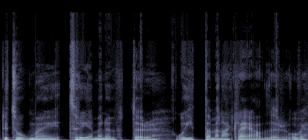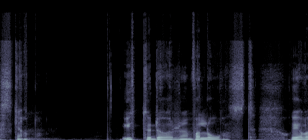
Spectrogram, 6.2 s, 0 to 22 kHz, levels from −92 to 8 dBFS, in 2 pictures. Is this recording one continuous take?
yes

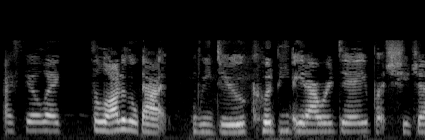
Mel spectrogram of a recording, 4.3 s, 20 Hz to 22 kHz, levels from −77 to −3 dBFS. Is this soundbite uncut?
no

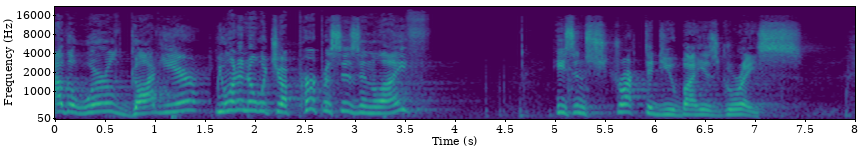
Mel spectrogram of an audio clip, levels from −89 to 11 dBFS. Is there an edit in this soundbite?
yes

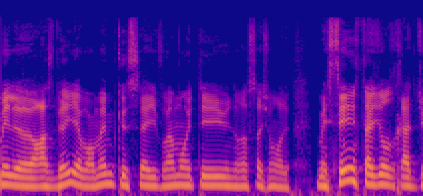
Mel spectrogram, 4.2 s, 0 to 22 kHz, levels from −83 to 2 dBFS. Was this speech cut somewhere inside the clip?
no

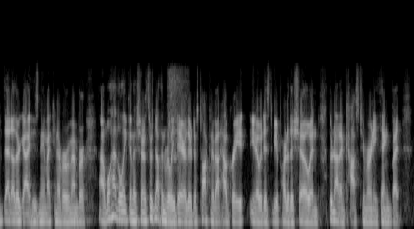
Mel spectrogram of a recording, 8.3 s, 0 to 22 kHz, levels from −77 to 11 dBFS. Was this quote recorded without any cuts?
yes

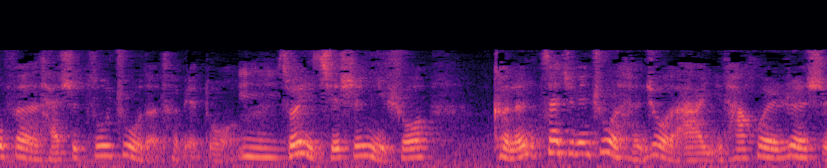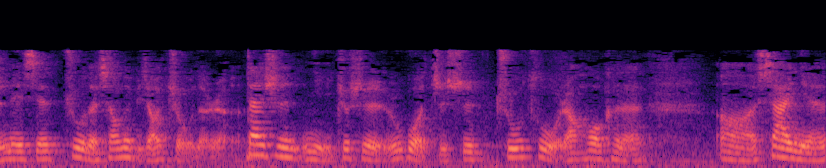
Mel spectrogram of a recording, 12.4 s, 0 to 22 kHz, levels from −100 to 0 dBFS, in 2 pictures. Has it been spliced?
yes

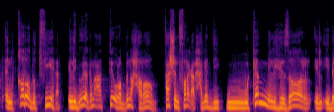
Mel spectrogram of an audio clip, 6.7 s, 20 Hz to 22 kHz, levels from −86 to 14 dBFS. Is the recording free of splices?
no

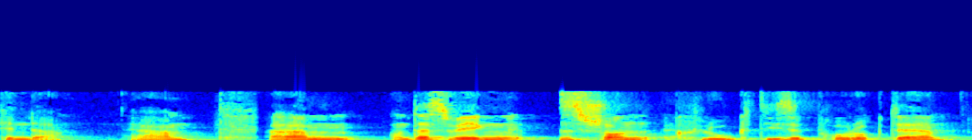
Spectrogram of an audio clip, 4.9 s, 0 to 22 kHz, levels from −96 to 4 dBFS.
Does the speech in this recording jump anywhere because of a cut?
yes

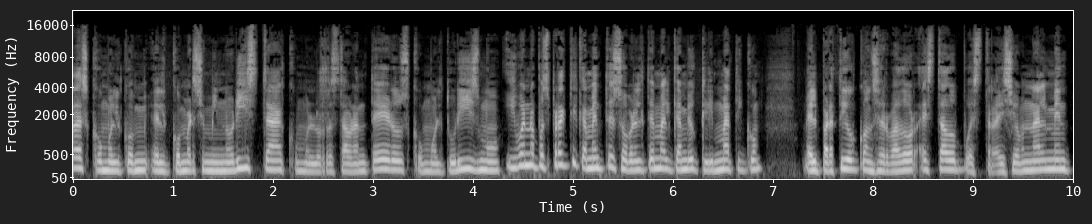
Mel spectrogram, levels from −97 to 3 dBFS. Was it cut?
no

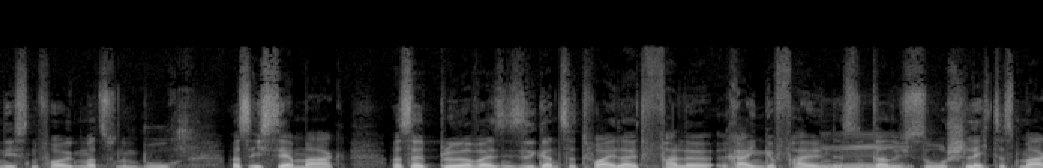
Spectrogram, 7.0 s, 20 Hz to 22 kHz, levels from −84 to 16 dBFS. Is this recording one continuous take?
yes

